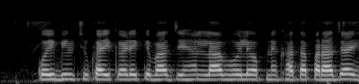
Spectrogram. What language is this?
Magahi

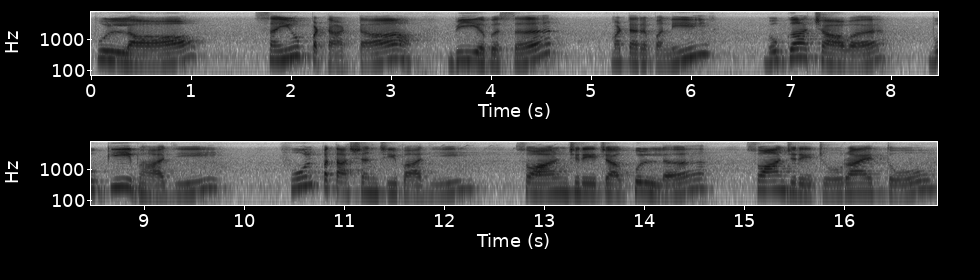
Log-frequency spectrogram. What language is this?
Sindhi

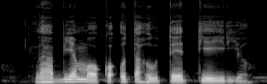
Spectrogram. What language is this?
Kikuyu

